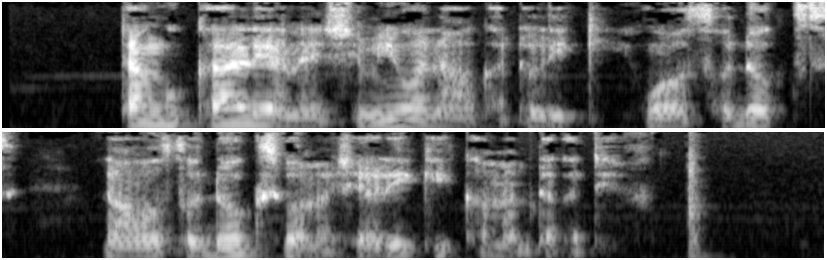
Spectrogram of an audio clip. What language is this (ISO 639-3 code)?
swa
